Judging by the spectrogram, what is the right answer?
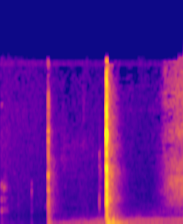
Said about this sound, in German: Ähm, also einfach nicht zuschmeißen, nicht ruckartig, sondern einfach die Tür schließen. Und zwar wie ein gut erzogenes Kind, indem ich die Türklinke sogar runterdrücke.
